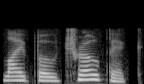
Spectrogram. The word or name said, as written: lipotropic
